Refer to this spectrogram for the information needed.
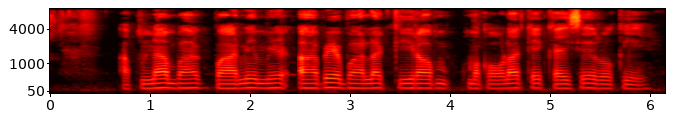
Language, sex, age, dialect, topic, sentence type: Magahi, male, 18-24, Western, agriculture, question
